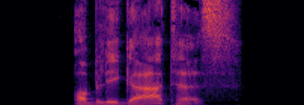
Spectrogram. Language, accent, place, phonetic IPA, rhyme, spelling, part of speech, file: German, Germany, Berlin, [obliˈɡaːtəs], -aːtəs, obligates, adjective, De-obligates.ogg
- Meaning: strong/mixed nominative/accusative neuter singular of obligat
